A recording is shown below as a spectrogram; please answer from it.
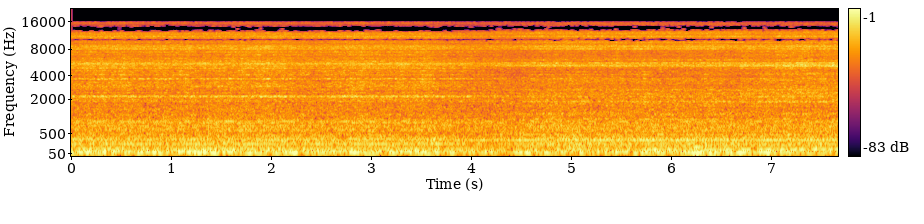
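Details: Brake lathe normal operation machining a 2008 Ford Flex rotor on a three-jaw chuck, slow finishing cut: steady even hiss, smooth motor hum, no chatter; rotor came out smooth.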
